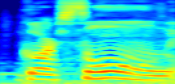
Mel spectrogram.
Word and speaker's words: garçon: But when you're saying the O like this, it's like son, nom, mi nombre, and garçon is there, and also l'homme is not there.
